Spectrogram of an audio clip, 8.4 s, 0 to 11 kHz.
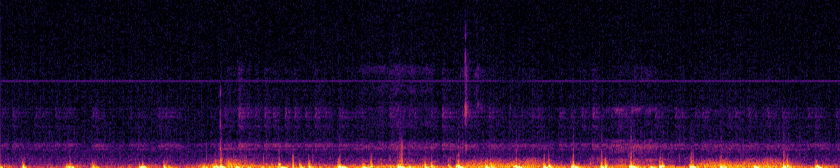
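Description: Low heart thumps at roughly 100 a minute with uneven spacing between beats over a steady hum, consistent with an irregular heartbeat.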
